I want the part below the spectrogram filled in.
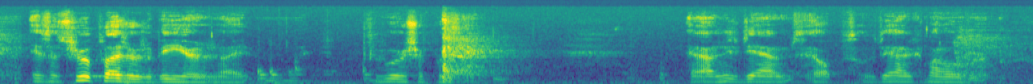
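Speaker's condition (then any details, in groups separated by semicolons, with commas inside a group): Parkinson's disease; loss of body control predicted, still exercising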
